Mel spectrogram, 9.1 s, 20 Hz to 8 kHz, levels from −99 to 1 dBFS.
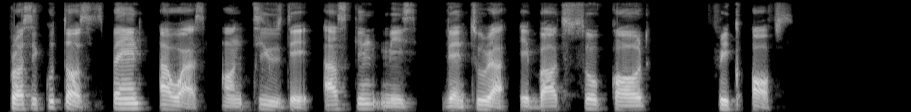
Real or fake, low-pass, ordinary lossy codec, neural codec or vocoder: real; 7.2 kHz; none; none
